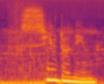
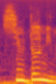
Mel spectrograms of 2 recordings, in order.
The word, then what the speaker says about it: pseudonym: o n y m how much did you pronounce it as pseudonym it's pseudonym unless you go because it's the sound it's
